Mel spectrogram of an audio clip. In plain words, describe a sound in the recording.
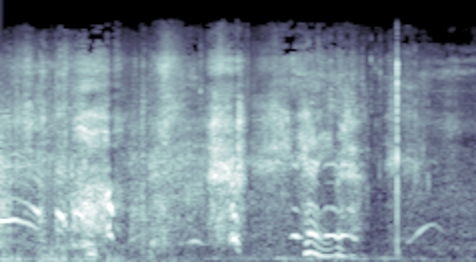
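A man shouts and whoops excitedly nearby.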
